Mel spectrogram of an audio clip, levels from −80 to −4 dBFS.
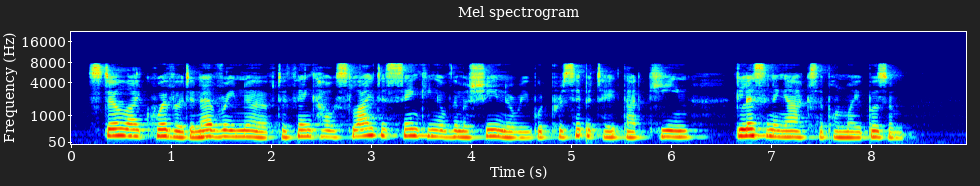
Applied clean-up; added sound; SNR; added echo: none; none; none; none.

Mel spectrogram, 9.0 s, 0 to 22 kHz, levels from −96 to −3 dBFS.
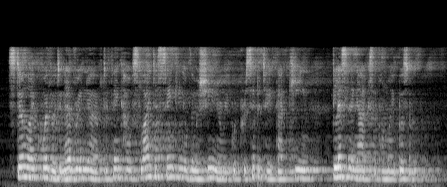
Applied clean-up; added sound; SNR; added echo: none; none; none; reverberation time 2.0 s.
